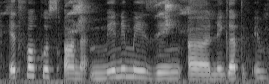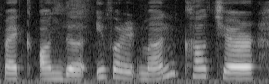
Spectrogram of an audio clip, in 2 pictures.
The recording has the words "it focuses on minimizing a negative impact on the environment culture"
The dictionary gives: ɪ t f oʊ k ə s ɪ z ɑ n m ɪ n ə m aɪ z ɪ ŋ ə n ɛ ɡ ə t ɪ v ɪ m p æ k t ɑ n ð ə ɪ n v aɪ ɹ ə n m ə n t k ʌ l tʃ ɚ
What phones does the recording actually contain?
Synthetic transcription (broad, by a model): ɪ t f oʊ k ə s ɑ n m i n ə m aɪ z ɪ ŋ ə n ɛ ɡ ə t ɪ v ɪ m p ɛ k t ɑ n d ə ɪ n f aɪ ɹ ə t m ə n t k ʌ l tʃ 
